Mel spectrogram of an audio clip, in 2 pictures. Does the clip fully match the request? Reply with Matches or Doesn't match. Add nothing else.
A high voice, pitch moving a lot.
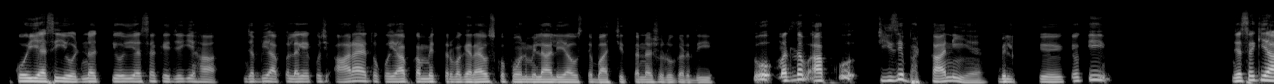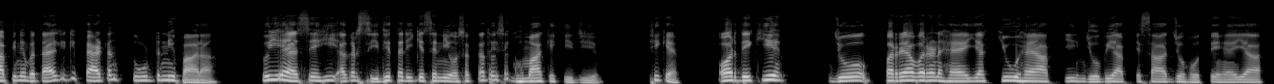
Doesn't match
